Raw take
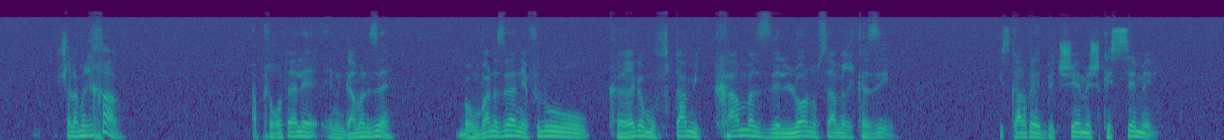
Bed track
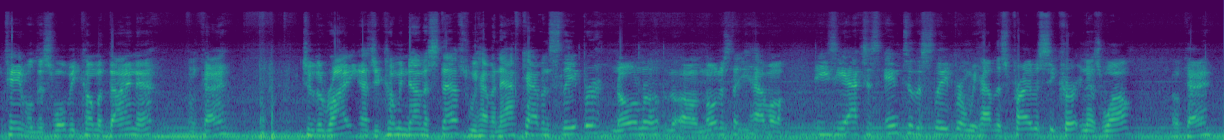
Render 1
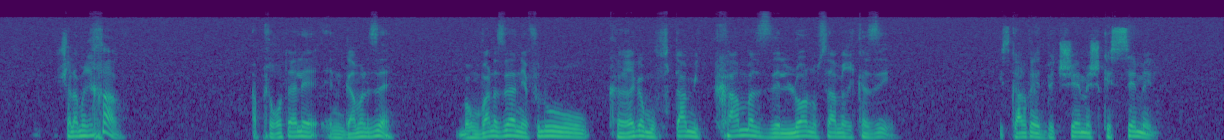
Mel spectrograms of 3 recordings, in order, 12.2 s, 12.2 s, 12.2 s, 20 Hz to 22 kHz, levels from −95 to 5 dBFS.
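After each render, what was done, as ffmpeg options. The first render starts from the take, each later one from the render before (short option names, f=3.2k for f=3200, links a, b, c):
-af "afftdn=nr=6:nf=-52"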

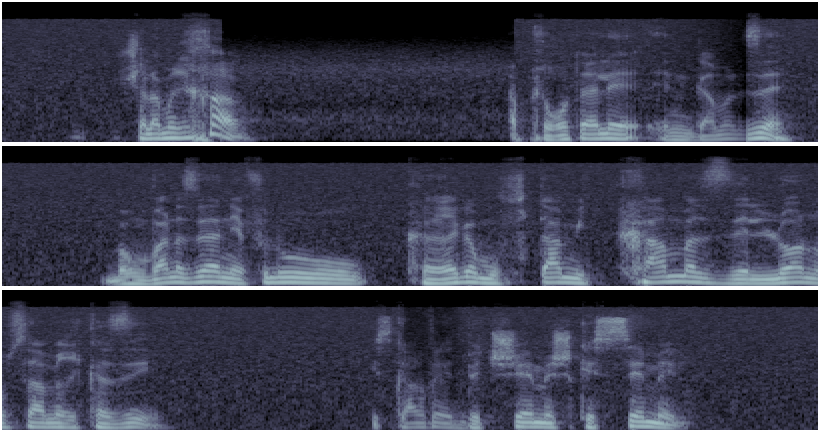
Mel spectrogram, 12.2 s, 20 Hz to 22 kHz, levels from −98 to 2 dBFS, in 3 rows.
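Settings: -filter_complex "[0:a]asettb=1/sr,asplit=3[a][b][c];[a]atrim=end=1.094[d];[b]atrim=start=1.09:end=2.56,asetpts=PTS-STARTPTS,afade=t=in:d=0.004:c=qsin,afade=t=out:st=1.466:d=0.004:c=qsin,highpass=f=130:w=0.5412,highpass=f=130:w=1.3066,equalizer=f=670:t=q:w=4:g=5,equalizer=f=1.1k:t=q:w=4:g=-6,equalizer=f=3k:t=q:w=4:g=6,lowpass=f=4.2k:w=0.5412,lowpass=f=4.2k:w=1.3066[e];[c]atrim=start=2.556[f];[d][e]acrossfade=d=0.004:c1=hsin:c2=qsin[g];[g][f]acrossfade=d=0.004:c1=qsin:c2=hsin,asettb=1/sr,asplit=3[h][i][j];[h]atrim=end=10.074[k];[i]atrim=start=10.07:end=10.5,asetpts=PTS-STARTPTS,afade=t=in:d=0.004:c=qsin,afade=t=out:st=0.426:d=0.004:c=qsin,acompressor=threshold=-36dB:ratio=6:attack=3.2:release=140:knee=1:detection=peak[l];[j]atrim=start=10.496[m];[k][l]acrossfade=d=0.004:c1=hsin:c2=qsin[n];[n][m]acrossfade=d=0.004:c1=qsin:c2=hsin,asplit=2[o][p];[o]atrim=end=3.72,asetpts=PTS-STARTPTS,afade=t=out:st=3.18:d=0.54:silence=0.0630957[q];[p]atrim=start=3.72,asetpts=PTS-STARTPTS,afade=t=in:d=0.004:c=hsin:silence=0.0630957[r];[q][r]concat=n=2:v=0:a=1"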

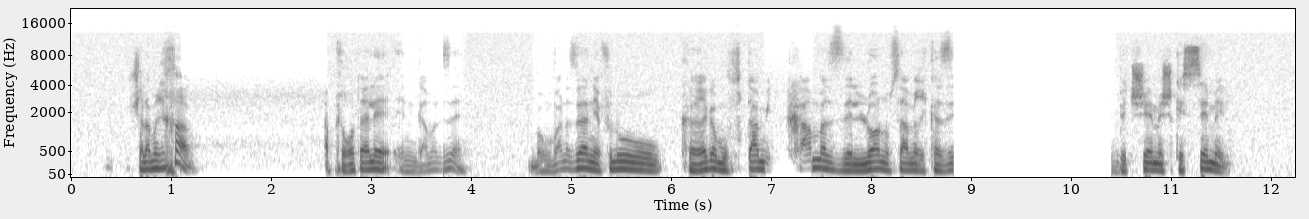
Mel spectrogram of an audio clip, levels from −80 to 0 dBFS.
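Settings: -filter_complex "[0:a]asplit=3[a][b][c];[a]afade=t=out:st=3.26:d=0.02[d];[b]acompressor=threshold=-38dB:ratio=3:attack=3.2:release=140:knee=1:detection=peak,afade=t=in:st=3.26:d=0.02,afade=t=out:st=5.04:d=0.02[e];[c]afade=t=in:st=5.04:d=0.02[f];[d][e][f]amix=inputs=3:normalize=0,asplit=3[g][h][i];[g]afade=t=out:st=6.92:d=0.02[j];[h]highpass=550,lowpass=5.1k,afade=t=in:st=6.92:d=0.02,afade=t=out:st=7.4:d=0.02[k];[i]afade=t=in:st=7.4:d=0.02[l];[j][k][l]amix=inputs=3:normalize=0,asplit=3[m][n][o];[m]atrim=end=8.82,asetpts=PTS-STARTPTS,afade=t=out:st=8.816:d=0.004:c=hsin[p];[n]atrim=start=8.82:end=10.4,asetpts=PTS-STARTPTS,volume=0[q];[o]atrim=start=10.4,asetpts=PTS-STARTPTS,afade=t=in:d=0.004:c=hsin[r];[p][q][r]concat=n=3:v=0:a=1"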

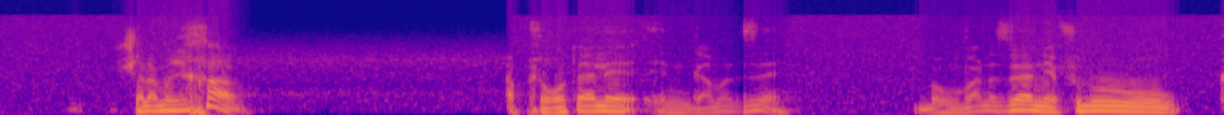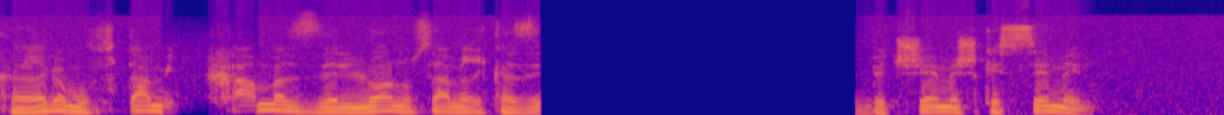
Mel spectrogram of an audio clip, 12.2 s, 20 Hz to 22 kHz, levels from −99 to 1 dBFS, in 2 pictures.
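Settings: -af "acrusher=bits=5:mode=log:mix=0:aa=0.000001,asoftclip=type=hard:threshold=-24.5dB"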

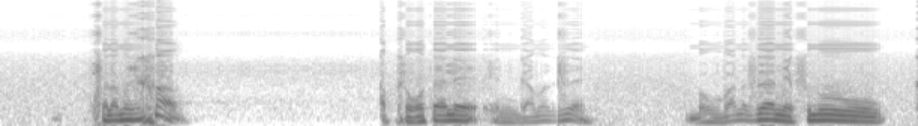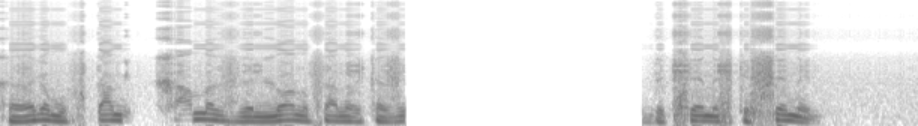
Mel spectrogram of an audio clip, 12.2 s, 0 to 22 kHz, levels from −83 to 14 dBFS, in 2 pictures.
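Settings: -filter_complex "[0:a]acrossover=split=510|1300[a][b][c];[b]asoftclip=type=hard:threshold=-39dB[d];[a][d][c]amix=inputs=3:normalize=0,acrusher=samples=8:mix=1:aa=0.000001"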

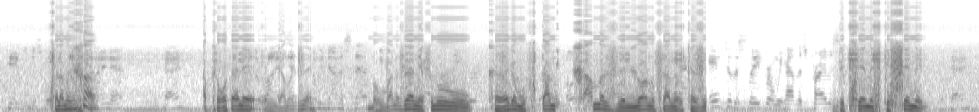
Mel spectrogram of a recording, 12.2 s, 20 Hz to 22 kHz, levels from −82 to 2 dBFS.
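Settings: -filter_complex "[1:a]volume=-23.5dB[a];[0:a][a]amix=inputs=2:normalize=0"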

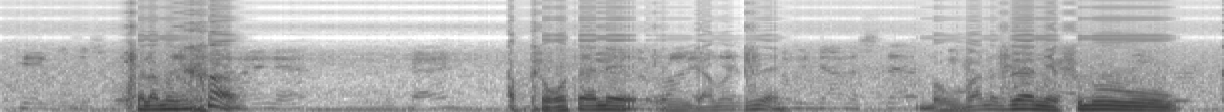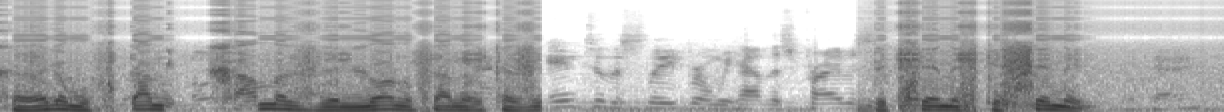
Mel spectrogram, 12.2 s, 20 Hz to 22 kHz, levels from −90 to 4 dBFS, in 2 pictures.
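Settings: -af "volume=11.5dB"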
